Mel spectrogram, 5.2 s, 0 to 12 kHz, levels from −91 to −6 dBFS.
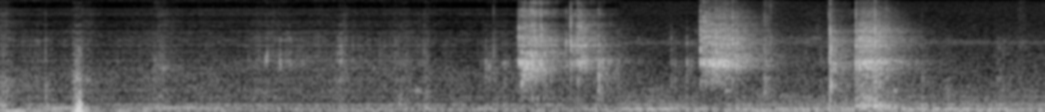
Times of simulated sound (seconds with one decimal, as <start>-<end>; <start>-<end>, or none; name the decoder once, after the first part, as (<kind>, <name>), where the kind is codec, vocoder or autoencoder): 0.0-3.1 (codec, HILCodec)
